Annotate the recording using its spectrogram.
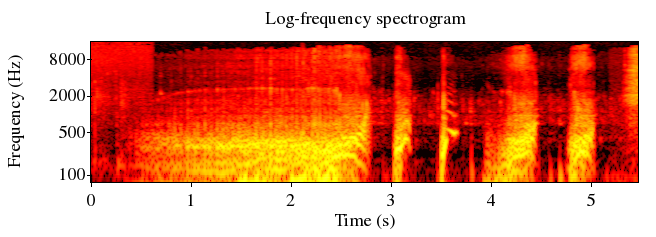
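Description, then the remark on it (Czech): A Hawaiian monk seal makes a long, low, rumbling underwater croak that swells and fades, followed by four short guttural grunts in an uneven sequence, heard alone, recorded in Hawaii by the underwater microphone of American scientist Kirby Pernell. “Kuňkání a sténání – americká vědkyně popsala podvodní komunikaci havajských tule”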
